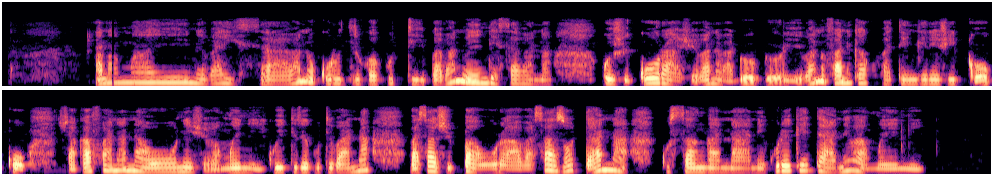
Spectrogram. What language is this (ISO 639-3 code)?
ndc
